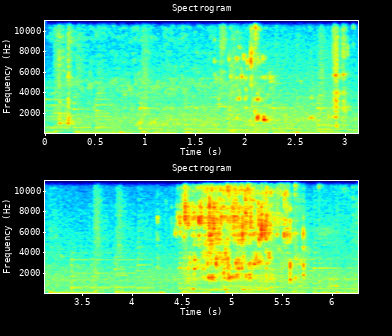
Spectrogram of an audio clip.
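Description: Cocktail strained into a glass in a home bar, a soft trickle and drip of liquid with a brief splashy pour near the end, quiet and close with a low hum underneath.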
